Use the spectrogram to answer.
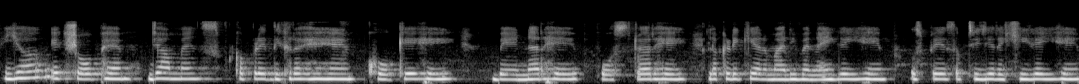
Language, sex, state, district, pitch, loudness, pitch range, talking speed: Hindi, female, Bihar, Gaya, 245 Hz, -13 LUFS, 240-255 Hz, 160 wpm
